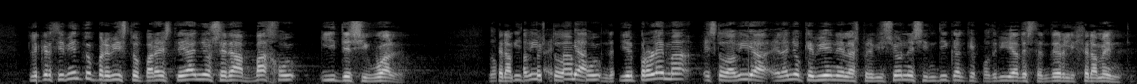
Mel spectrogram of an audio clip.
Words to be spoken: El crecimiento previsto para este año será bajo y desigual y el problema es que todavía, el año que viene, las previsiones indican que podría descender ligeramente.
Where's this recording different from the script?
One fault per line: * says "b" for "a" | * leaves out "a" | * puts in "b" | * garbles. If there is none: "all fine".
* garbles
* leaves out "que"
